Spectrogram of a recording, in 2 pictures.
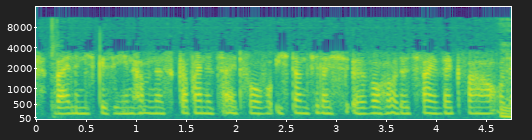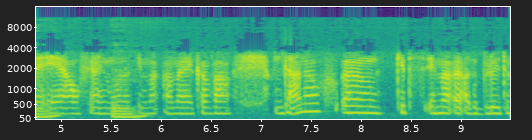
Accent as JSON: {"language": "German", "country": "Poland", "second_language": "German", "said": "Aus Polen."}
